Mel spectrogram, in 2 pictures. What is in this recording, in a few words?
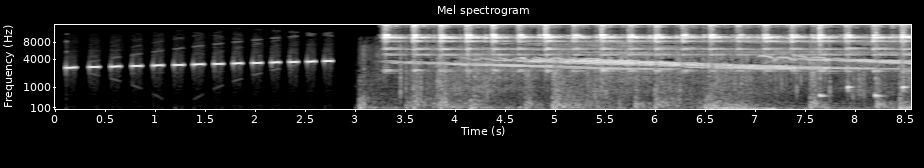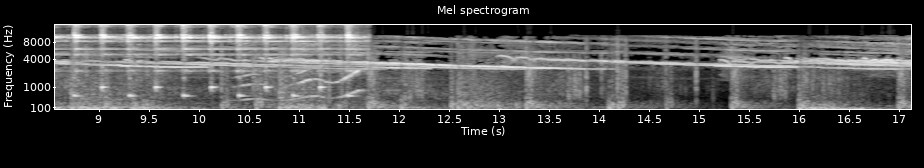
xmas fireworks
